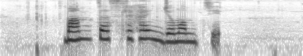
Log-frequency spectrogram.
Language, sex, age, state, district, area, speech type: Santali, female, 18-30, West Bengal, Purba Bardhaman, rural, spontaneous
